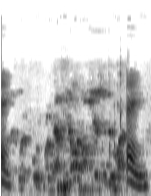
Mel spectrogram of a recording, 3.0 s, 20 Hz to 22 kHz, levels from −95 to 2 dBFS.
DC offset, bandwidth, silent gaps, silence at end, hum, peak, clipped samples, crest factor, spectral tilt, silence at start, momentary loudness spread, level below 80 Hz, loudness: under 0.1%; 7.2 kHz; none; 0.05 s; none; -2 dBFS; under 0.1%; 18 dB; -6.5 dB/octave; 0 s; 13 LU; -56 dBFS; -18 LUFS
